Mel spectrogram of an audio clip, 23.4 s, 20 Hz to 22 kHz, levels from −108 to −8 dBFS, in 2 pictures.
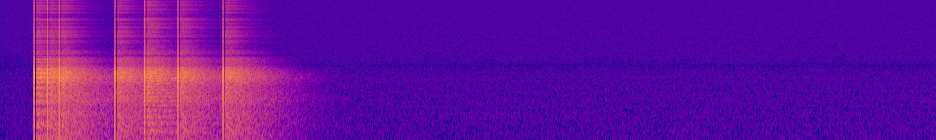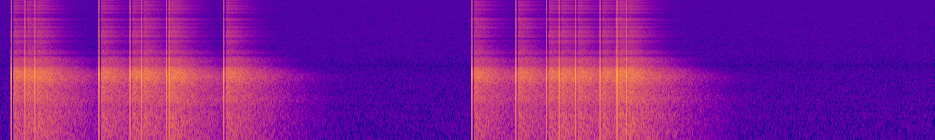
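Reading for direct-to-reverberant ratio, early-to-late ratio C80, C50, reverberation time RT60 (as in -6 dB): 1.0 dB, 4.0 dB, 2.5 dB, 2.0 s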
